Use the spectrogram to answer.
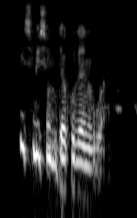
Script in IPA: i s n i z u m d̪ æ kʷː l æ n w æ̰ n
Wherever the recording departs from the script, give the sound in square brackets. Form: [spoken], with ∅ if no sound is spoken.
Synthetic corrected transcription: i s [m] i [s] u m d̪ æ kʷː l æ n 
